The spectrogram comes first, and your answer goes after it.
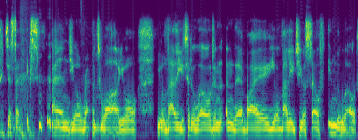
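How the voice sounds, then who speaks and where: Over noticeable background noise, a man with a British accent speaks at a fairly low pitch. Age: 60s. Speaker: anxiety therapist. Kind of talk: podcast interview.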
